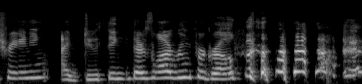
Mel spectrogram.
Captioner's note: laughs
